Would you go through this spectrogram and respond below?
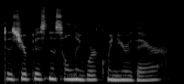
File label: voice calm smooth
